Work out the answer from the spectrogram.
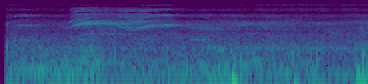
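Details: Common kingfisher on the Zenpukuji River, recorded on a smartphone with a telephoto lens: one thin, high whistled note rising then falling, lasting under a second, over steady background hiss and a few low thumps.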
